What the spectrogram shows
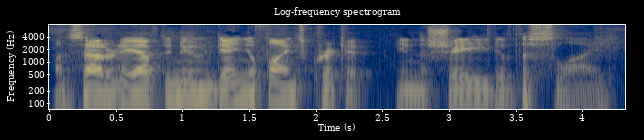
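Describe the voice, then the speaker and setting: An older man with a mid-range voice reads a children's picture book aloud, telling the story in a deliberate, expressive way.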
